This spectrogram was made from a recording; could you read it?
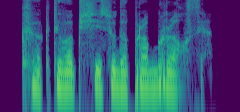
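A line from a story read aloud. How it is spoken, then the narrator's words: Wheezing into choked laughter. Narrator (Russian): Демон захрипел, но этот хрип перешел в сдавленный смех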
